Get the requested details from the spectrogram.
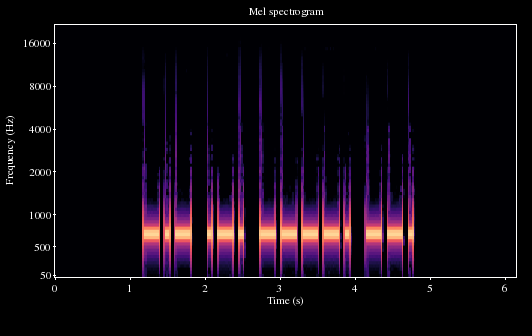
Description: Morse code, heard as a keyed tone, about 17 wpm, 700 Hz. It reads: KR9G
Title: USA Call Signs - 4 Characters - 3x Character Spacing - 17wpm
